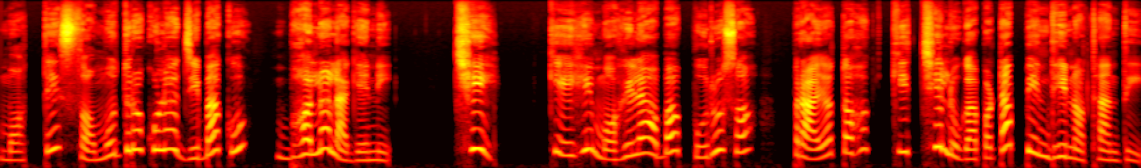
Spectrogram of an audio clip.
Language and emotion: Odia, disgusted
